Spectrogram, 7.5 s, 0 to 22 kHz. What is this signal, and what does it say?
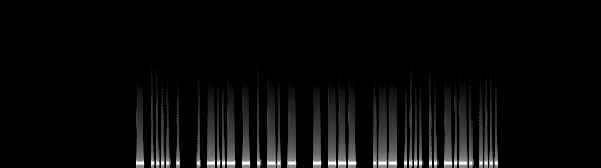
Morse code, heard as a keyed tone, about 38 wpm, 700 Hz. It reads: THE EXTENT TO WHICH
